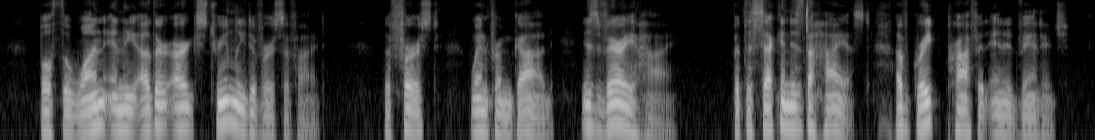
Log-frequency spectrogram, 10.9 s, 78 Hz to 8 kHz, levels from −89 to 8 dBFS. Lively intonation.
No: average, 4.5 semitones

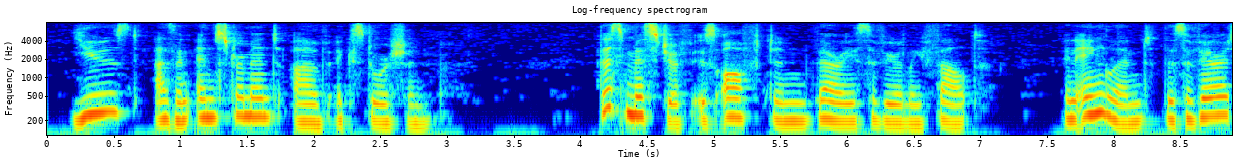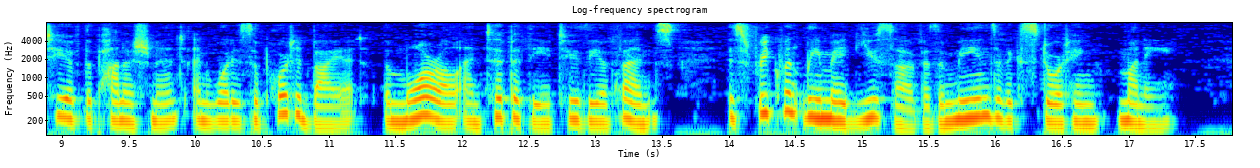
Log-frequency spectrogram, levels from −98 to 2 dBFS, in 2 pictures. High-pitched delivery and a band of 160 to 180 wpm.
No: high, 200 Hz; average, 145 wpm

